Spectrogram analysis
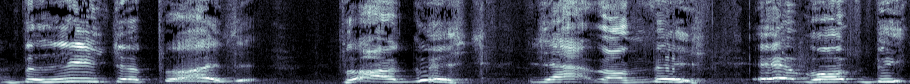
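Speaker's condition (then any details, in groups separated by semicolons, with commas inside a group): Cerebral palsy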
